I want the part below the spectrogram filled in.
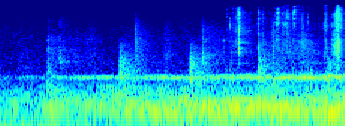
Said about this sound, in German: Mona holte Mamas Schlüssel aus ihrer Jackentasche und steckte ihn in das Schloss.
